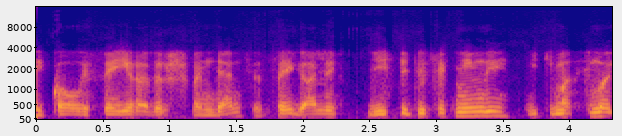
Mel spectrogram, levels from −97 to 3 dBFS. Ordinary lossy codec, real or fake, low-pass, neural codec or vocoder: AAC, 96 kbps; fake; 14.4 kHz; codec, 44.1 kHz, 2.6 kbps, SNAC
